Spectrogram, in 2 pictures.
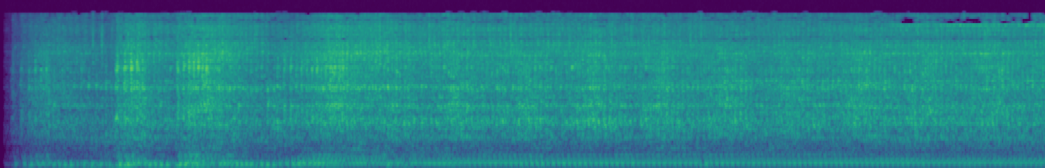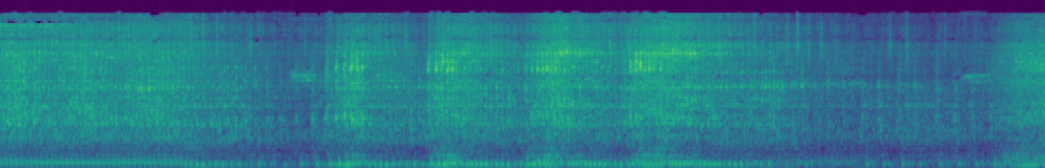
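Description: Hero Splendor Pro's single-cylinder four-stroke engine idling steadily, then revved in several short blips about ten seconds in before easing back. This is the engine with the crank noise the mechanic calls very loud.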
